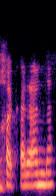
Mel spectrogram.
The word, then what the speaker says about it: Jacaranda: I pronounce it the Spanish way for Jacaranda.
